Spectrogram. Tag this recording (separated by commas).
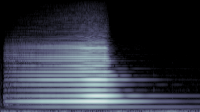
Music, Bowed string instrument, Musical instrument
